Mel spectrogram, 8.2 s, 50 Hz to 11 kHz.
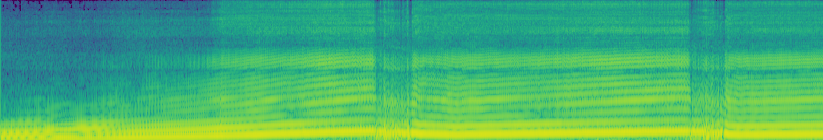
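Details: Honda K20A2 engine, first drive after start-up, revved to 8,000 rpm through first to third gear; revs climb cleanly to a high scream with crisp shifts and sharp even exhaust note, healthy. Possible O2 sensor fault or bad relay pending.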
